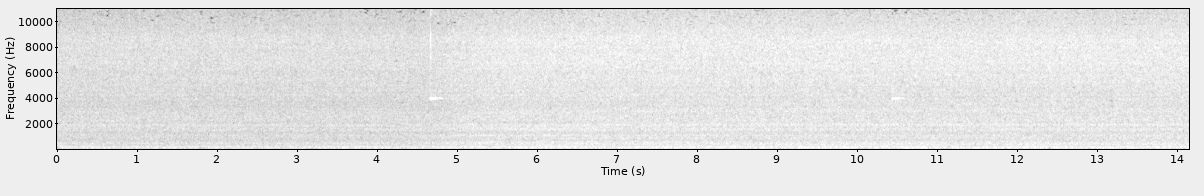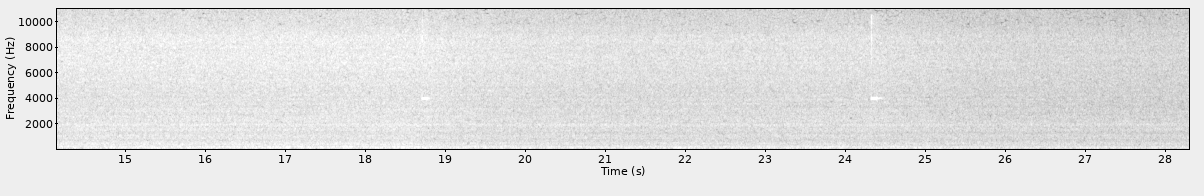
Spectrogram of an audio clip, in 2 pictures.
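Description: Silverline Comet island cooker hood's extractor fan running: a steady rush of air with a low hum. It grows a little louder about five seconds in and eases back after about nineteen seconds.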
